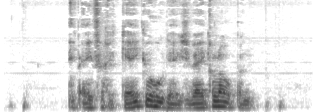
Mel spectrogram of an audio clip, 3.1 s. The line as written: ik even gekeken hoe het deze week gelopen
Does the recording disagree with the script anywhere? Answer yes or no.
no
